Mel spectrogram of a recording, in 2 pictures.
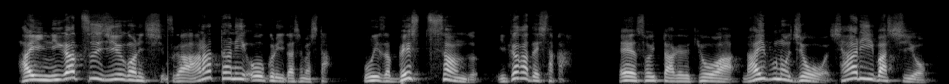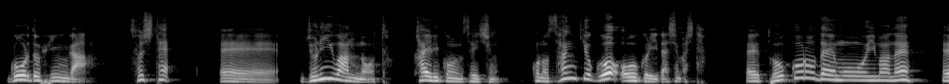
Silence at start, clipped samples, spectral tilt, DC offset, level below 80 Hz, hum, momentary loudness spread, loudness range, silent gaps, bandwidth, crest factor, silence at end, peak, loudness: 0.2 s; under 0.1%; -6.5 dB/octave; under 0.1%; -52 dBFS; none; 14 LU; 3 LU; none; 12 kHz; 20 dB; 0 s; -2 dBFS; -21 LUFS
